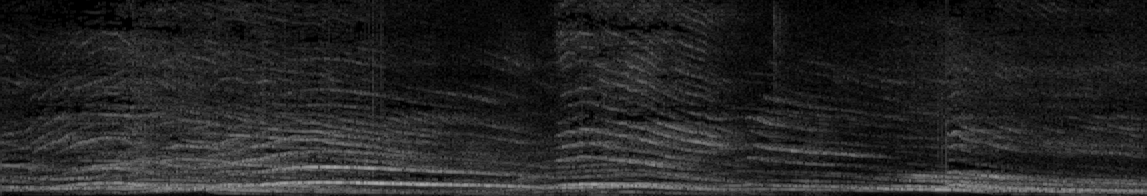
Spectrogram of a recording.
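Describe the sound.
A chorus at rehearsal, playing a crew of sea hands, imitates wailing sirens, many overlapping tones sliding up and down in long eerie swoops. The sustained, fairly loud chorus fills the whole clip with no speech.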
